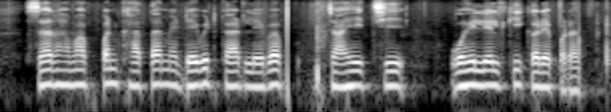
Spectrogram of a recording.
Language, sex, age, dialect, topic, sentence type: Maithili, male, 60-100, Southern/Standard, banking, question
